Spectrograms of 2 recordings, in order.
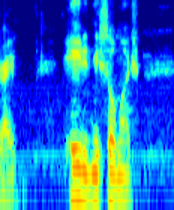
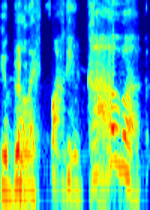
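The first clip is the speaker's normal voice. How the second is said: put-on drawn-out Austrian-accented scream; 6 semitones higher, 3 dB louder than usual. Act out what you screamed while ripping everything out in front of the nurse, retelling a scream as Arnold Schwarzenegger. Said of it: "screaming that at the top of my lungs in an Aus- Austrian accent".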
